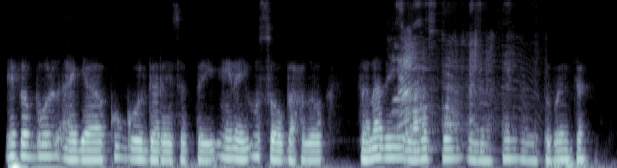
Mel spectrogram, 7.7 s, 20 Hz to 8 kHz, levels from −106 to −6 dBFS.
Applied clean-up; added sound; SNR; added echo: neural mask model DeepFilterNet 3.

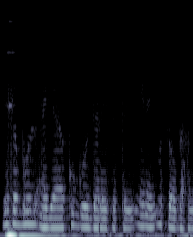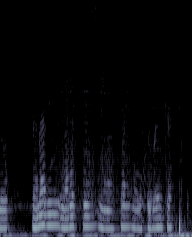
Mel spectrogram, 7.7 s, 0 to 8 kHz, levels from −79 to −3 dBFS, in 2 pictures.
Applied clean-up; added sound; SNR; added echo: neural separator model SepFormer DNS4.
